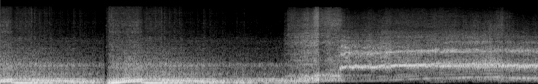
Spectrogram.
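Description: Car engine revving up twice, then a steady high-pitched squeal from about three seconds in while the engine note slowly climbs.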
